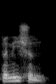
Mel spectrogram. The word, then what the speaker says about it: Venetian: Arriving in Central Asia in 1289, the Doctor and his companions join the caravan of the famous Venturian explorer Marco Polo. I think it's pronounced Venetian. – Venetian. Oh, yeah.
